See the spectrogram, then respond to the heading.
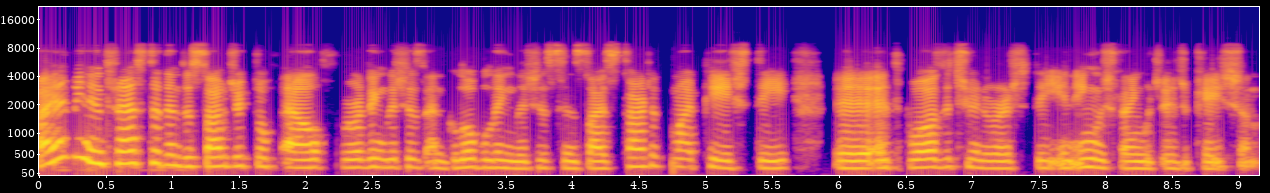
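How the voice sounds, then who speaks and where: Using lively intonation, a woman with a Turkish accent speaks at a fairly quick pace in a dry, close sound with no echo. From Turkey. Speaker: professor. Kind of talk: academic presentation.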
